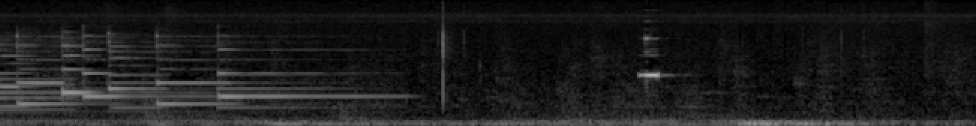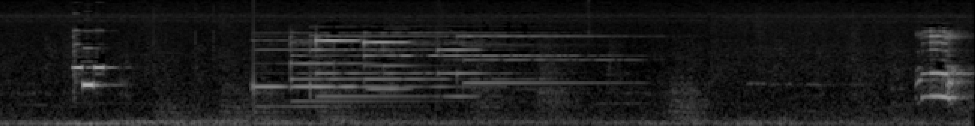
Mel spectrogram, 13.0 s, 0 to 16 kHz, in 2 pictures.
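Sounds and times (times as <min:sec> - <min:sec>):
polyphonic ringtone tune: 0:00.0 - 0:02.8, 0:08.2 - 0:11.0.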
